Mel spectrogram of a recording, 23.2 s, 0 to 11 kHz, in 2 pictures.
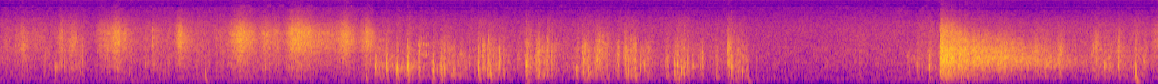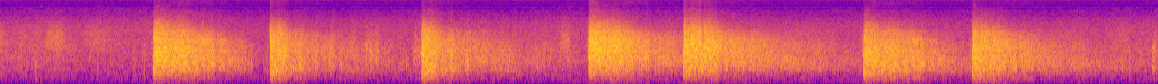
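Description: Gunfire in a 1938 western shootout in the desert: a rapid cluster of shots early on, then a series of loud, sharp separate reports at irregular intervals, each ringing briefly.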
